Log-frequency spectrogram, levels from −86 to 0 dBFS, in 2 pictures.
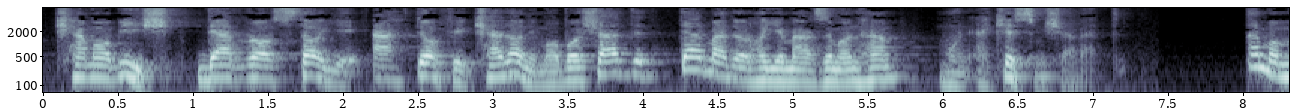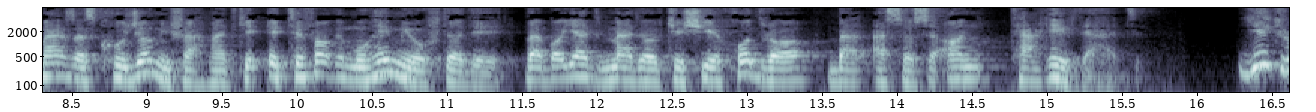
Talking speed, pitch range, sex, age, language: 125 wpm, 125-170 Hz, male, 40-59, Persian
